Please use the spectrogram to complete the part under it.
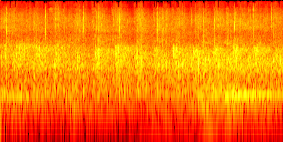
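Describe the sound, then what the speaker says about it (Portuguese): Church congregation clapping during a Sunday service, dense sustained applause from a crowd lasting several seconds, with some voices and a faint musical tone underneath. "Uma salva de palmas."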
